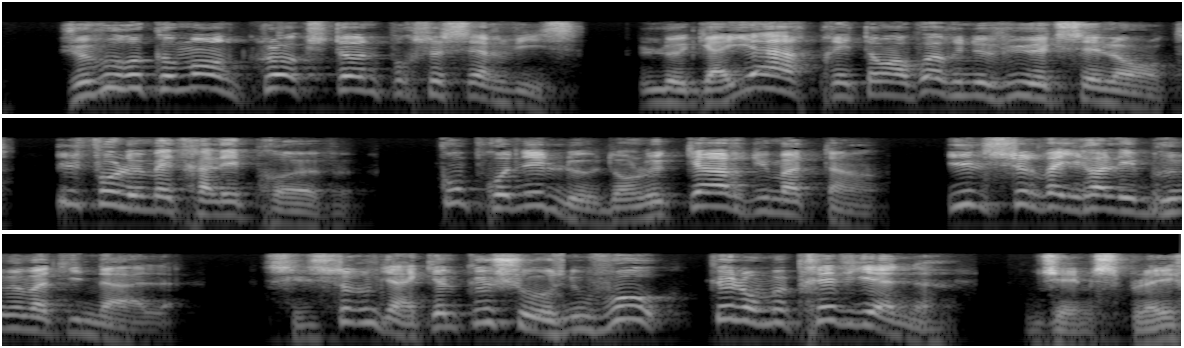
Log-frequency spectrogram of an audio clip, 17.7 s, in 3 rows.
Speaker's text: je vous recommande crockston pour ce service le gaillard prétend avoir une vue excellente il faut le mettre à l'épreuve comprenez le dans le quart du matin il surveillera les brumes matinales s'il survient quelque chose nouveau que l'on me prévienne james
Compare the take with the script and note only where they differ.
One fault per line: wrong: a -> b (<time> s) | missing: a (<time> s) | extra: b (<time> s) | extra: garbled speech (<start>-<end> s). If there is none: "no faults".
no faults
